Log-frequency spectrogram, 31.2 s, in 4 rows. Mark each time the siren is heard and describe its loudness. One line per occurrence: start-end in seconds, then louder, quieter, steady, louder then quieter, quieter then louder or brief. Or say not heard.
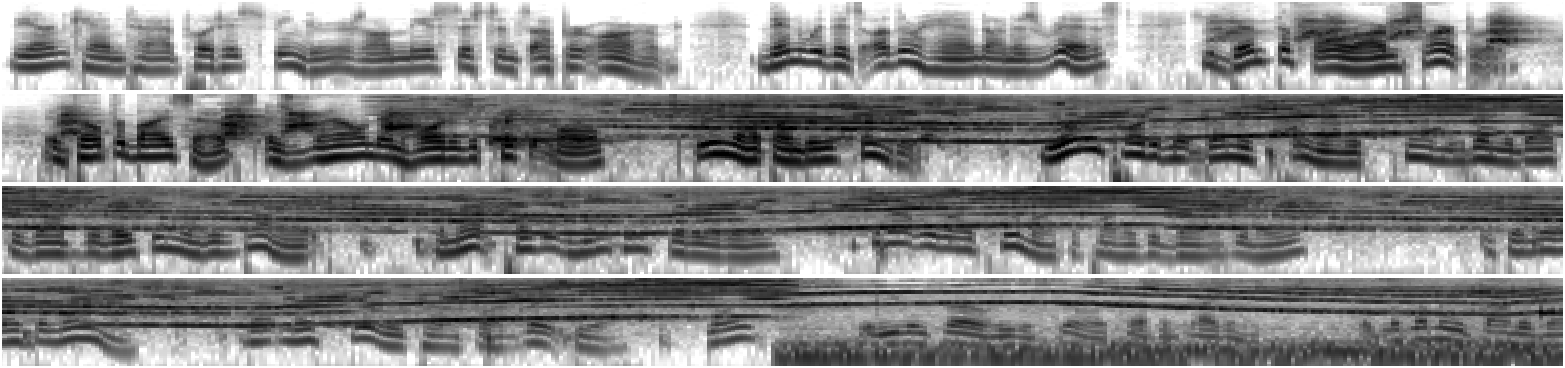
9.6-31.1 steady.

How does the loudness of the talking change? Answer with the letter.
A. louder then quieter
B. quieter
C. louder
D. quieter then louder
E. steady
A.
